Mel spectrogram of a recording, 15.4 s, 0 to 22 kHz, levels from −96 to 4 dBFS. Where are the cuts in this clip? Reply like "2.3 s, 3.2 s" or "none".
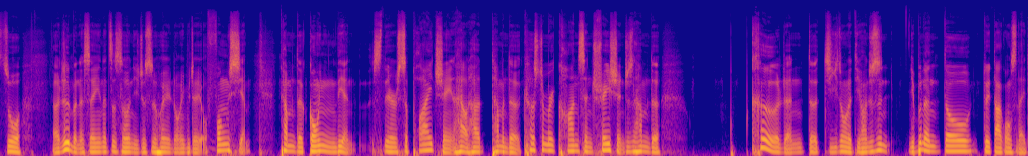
4.1 s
